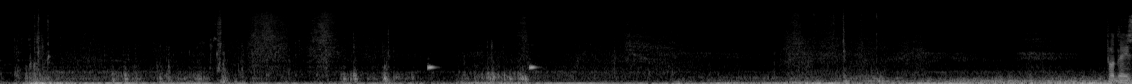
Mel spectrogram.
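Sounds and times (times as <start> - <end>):
car rolling slowly in reverse with engine and tyre rumble: 0.1 - 11.3
parking sensor short clear beeps: 4.2 - 4.5, 5.2 - 5.5
speech: 11.2 - 11.3.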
